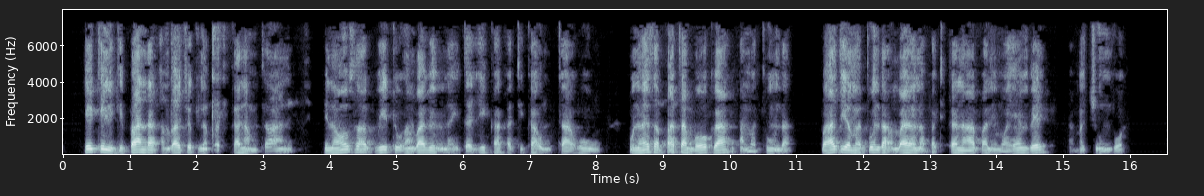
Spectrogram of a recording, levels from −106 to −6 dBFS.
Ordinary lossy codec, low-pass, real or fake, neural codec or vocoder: MP3, 48 kbps; 7.2 kHz; fake; codec, 16 kHz, 2 kbps, FreqCodec, larger model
